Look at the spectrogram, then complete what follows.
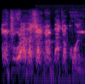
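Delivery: hoarse, rushed, voiceless growl straining to shout. Retell how a man who lost his voice jumped in your face, imitating a growling, voiceless yell. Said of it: "He was like he was growling".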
